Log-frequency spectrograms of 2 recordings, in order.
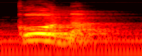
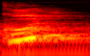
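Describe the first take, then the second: First: The word is two syllables ending in a. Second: The word is one syllable ending in n. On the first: The speaker calls it right. "mais ça se lit ou ça se lisait kona" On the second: The speaker calls it wrong. "ne se lit pas kun ou kon"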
